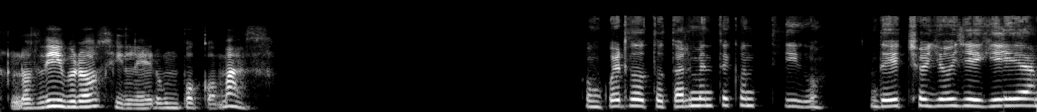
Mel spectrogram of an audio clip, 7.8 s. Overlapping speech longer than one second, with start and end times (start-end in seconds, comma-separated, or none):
none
